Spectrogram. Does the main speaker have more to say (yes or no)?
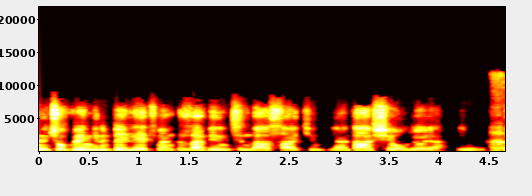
no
